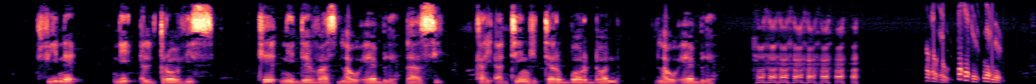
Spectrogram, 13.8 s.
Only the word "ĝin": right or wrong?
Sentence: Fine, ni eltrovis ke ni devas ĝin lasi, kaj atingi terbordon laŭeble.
wrong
